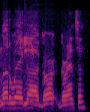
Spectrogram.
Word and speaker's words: Ludwig Göransson: And Ludwig Göransson? – Yes.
